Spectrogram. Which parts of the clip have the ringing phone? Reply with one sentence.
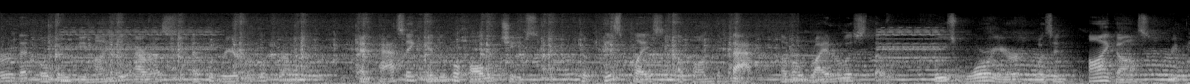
The ringing phone can be heard from 0.6 to 2.2 s and from 8.8 to 9.4 s.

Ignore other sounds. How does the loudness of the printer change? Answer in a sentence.
The loudness of the printer stays about the same.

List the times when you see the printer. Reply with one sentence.
You can hear the printer from 0.0 to 8.3 s.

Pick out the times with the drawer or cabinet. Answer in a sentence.
The drawer or cabinet can't be heard in this clip.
